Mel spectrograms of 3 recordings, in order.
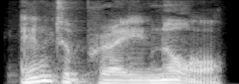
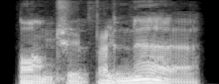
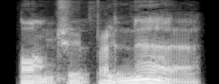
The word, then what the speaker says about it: entrepreneur: bomb number seven entrepreneur this word is often mispronounced and is said like this interpret nor say this word thrice with me entrepreneur entrepreneur entrepreneur let me tell you the word has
